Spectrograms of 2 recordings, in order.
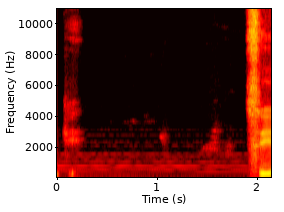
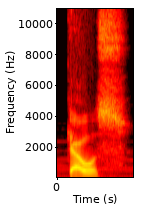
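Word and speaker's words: chaos: সংগীতের শ্রেণী বা ধরণ এই শব্দটা সঠিক উত্তর কি সি এস এ ও এস কাউস নো এটা সঠিক উচ্চারণ হচ্ছে কেস কেস অর্থ বিশৃঙ্খলা এই শব্দটার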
